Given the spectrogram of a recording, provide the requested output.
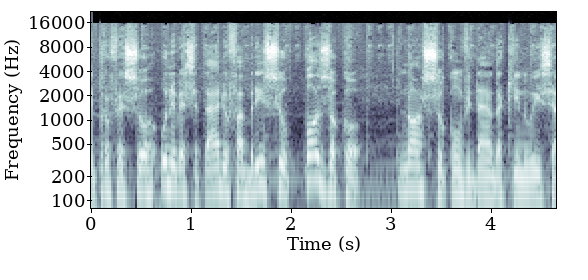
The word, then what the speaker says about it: Posocco: Pronunciei corretamente seu nome? Pozzocco. Quase, bateu na trave. Bom, eu estava aqui na Pozzocco, não, vamos falar corretamente. Fabrício Pozzocco, tá certo.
